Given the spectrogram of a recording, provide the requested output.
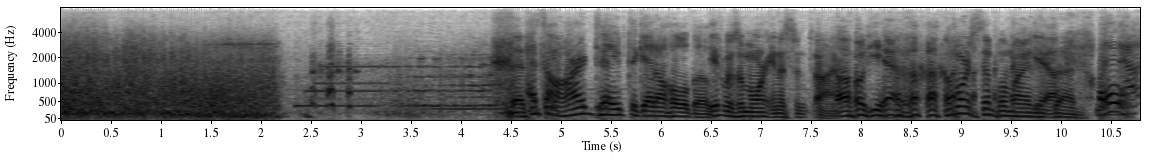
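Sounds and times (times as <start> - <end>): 
cartoon explosion as a cartoon character is blown up: 0.0 - 3.7
laughter: 2.4 - 3.2, 7.7 - 10.6
speech: 4.6 - 10.7.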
